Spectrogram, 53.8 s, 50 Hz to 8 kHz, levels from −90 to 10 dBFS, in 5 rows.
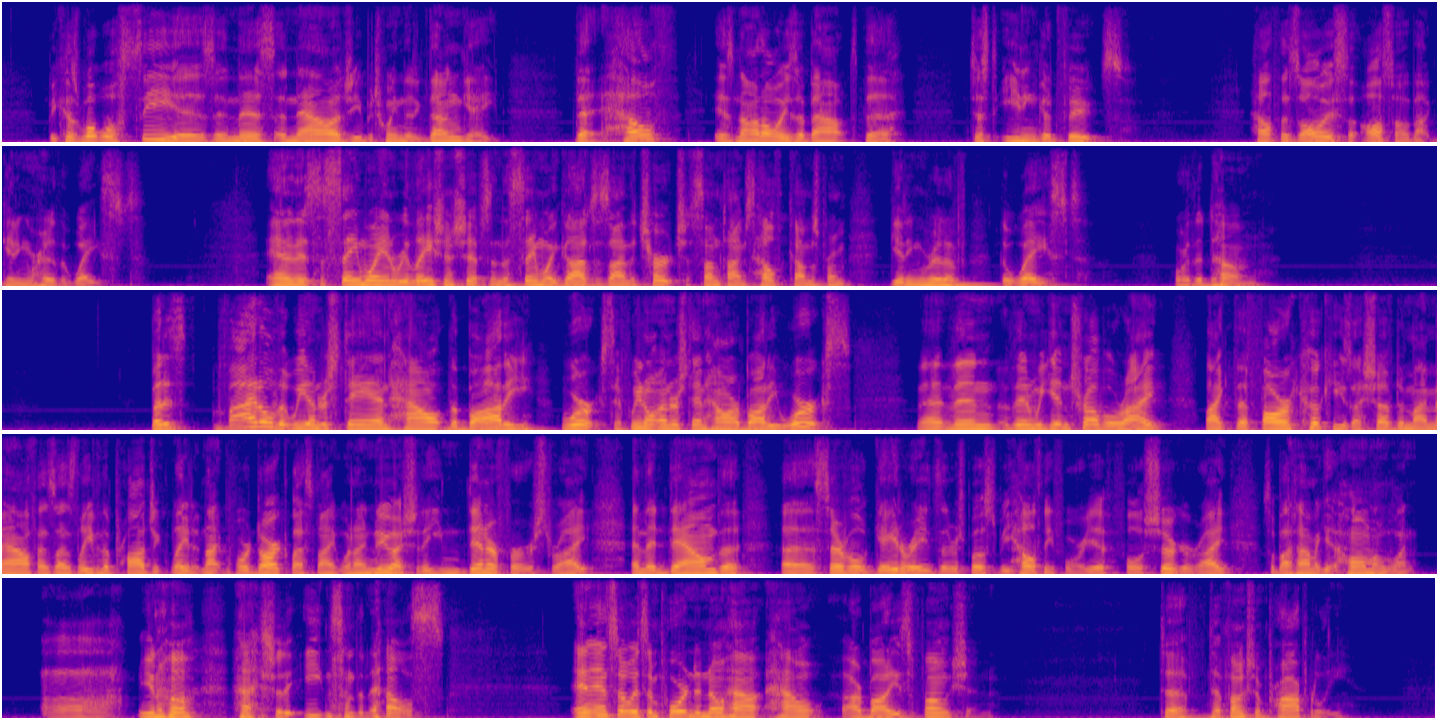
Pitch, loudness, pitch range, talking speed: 175 Hz, -21 LUFS, 155-195 Hz, 190 wpm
